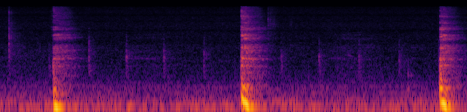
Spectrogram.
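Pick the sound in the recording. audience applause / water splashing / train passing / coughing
coughing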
